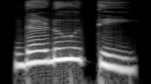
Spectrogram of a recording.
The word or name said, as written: ಧಡೂತಿ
